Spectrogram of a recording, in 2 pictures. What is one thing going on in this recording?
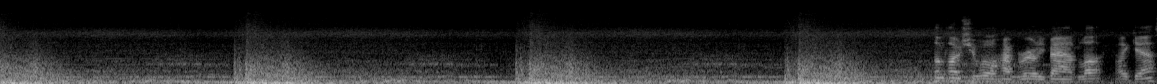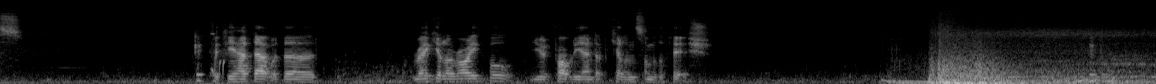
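Muffled underwater blasts burst again and again.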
